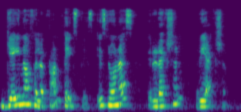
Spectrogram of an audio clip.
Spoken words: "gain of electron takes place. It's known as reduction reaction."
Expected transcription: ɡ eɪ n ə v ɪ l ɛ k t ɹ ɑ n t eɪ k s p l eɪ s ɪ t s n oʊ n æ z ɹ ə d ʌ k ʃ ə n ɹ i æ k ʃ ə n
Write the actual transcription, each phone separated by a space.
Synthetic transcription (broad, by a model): ɡ eɪ n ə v ɪ l ɛ k t ɹ ɑ n t eɪ k s p l eɪ s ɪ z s n oʊ n æ z ɹ ə d ʌ k ʃ ə n ɹ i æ k ʃ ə n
